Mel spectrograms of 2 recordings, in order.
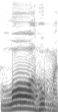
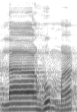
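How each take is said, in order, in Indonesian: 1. Bunyi L-nya tebal dan berat. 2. Bunyi L-nya tipis dan ringan. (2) "itu dibaca tipis"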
